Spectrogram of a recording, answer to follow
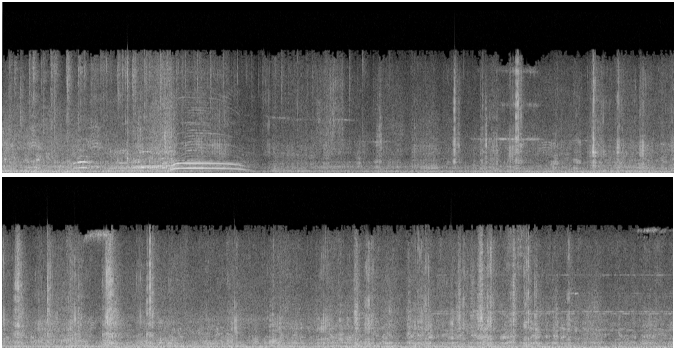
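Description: Racing motorcycle engines on a circuit. About four seconds in, a high engine note climbs and then falls away as a bike passes, followed by a steady drone of engines. Spectators chatter throughout.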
